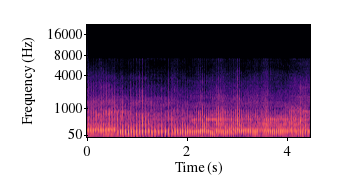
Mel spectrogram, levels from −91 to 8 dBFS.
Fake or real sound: fake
